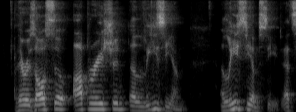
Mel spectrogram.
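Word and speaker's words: Elysium: Elisium seed. That's spelled E L Y S IU M. Elisium, like the Elisium fields, right, of ancient Greece, the Elissian secret societies.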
